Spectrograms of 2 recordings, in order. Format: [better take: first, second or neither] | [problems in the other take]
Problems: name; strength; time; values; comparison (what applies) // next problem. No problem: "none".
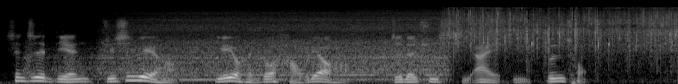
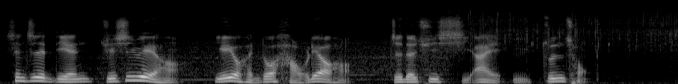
second | household noises; loud; throughout; 6 dB below the speech; faint in the second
